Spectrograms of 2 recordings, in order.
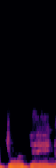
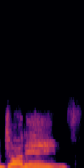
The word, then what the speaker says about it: Jourdain: from new bedford well in our family jourdain is pronounced the jodines and they were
